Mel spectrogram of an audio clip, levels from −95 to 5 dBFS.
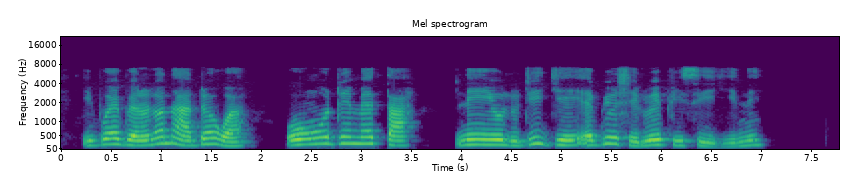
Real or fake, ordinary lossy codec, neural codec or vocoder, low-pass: real; none; none; 7.2 kHz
